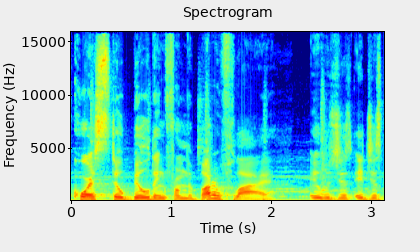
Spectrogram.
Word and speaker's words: Butterfleye: it it's um b-u-t-t-e-r-f-l-e-y-e and I say e-y-e because you know you think of I like self but yeah that's how the visual butterfly came about I was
